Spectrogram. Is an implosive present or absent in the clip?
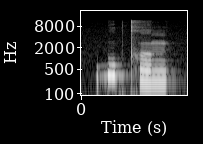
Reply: present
